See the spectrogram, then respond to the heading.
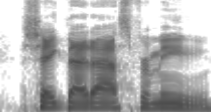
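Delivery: ordinary talk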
